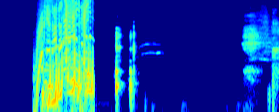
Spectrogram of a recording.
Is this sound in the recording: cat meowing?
yes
